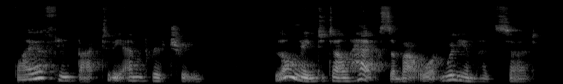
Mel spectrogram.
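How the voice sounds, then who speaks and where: Her loudness rises and falls in big swings. The woman keeps to a moderate pace. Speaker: author and narrator. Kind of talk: children's story reading.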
